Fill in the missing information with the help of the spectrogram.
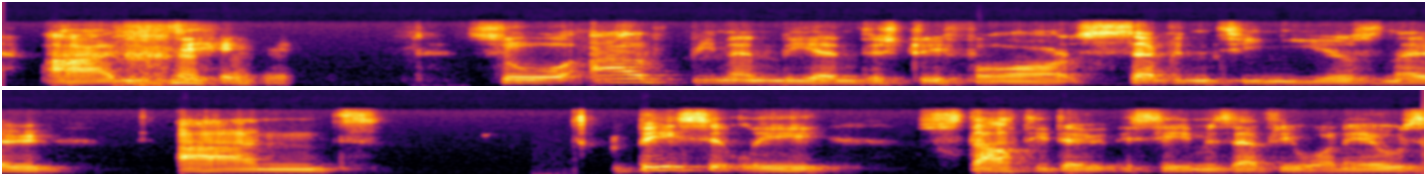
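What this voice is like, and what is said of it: Scottish accent. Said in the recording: “I'm based in the UK, in Scotland, hence the funny accent.”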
